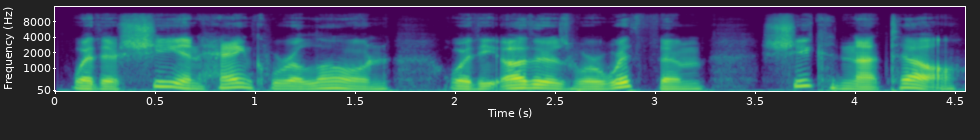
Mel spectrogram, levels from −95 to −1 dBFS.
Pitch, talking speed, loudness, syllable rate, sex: 125 Hz, 210 wpm, -18 LUFS, 5.7 syllables/s, male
